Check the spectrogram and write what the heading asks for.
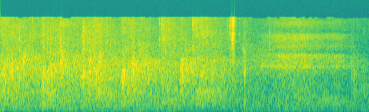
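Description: Steady applause from a crowd, a dense wash of many hands clapping at a fairly even level throughout, with one sharper clap standing out briefly near the middle.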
